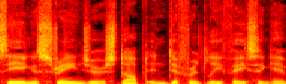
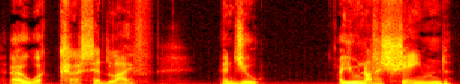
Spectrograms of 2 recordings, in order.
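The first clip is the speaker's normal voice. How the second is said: bitter reproach; 7 semitones higher, 4 dB louder than usual. A narrator's reading. Wife turns on the guest, loud bitter reproach. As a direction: curse life then shame him.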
